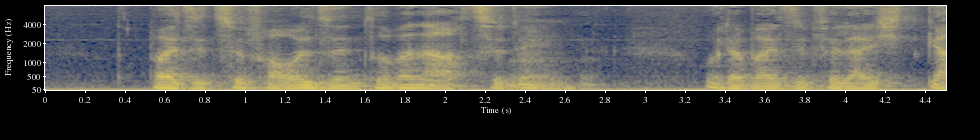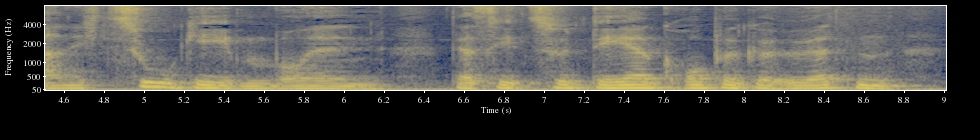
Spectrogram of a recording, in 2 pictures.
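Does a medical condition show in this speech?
Yes: Parkinson's disease; incurable, diagnosed by a psychiatrist, treated by professor Jens Volkmann in Würzburg, medication adjusts symptoms.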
